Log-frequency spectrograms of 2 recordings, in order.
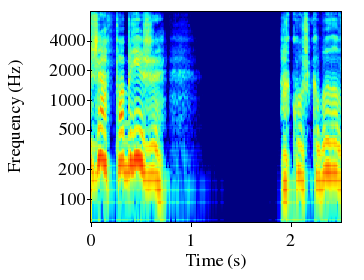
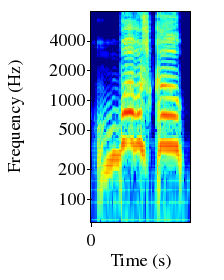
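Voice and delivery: очень высокий детский голос; оправдываться высоко, как краснеющий мальчишка; смущённый мальчик; 12 semitones higher than usual. A narrator's reading. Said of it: "ещё сильнее покраснел Жорик". (смущённо, по-детски высоко)

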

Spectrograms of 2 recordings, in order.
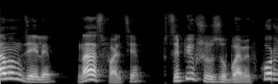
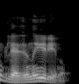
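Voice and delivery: ordinary delivery, nothing marked

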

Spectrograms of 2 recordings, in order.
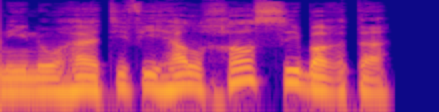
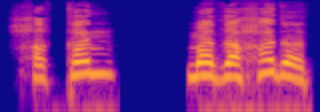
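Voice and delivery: much higher, startled cry; alarmed exclamation; 12 semitones higher than usual. Acted. Laura hearing the plan went wrong, high alarmed cry. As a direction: jolt upright in alarm. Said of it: "هاتفة في انزعاج".

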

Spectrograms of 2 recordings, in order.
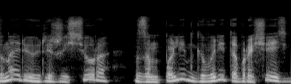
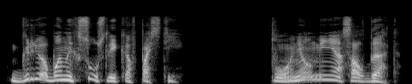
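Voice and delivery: angry tone; 3 semitones higher than usual. Acted. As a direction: bark at him like an enraged officer. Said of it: "продолжил доверительно злым тоном".

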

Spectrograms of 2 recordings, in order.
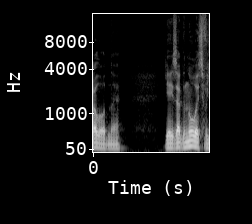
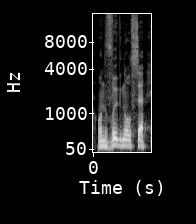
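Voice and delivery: ordinary delivery, nothing marked

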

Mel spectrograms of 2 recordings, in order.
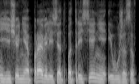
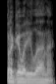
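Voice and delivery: ordinary delivery

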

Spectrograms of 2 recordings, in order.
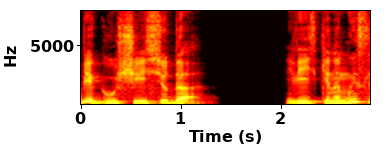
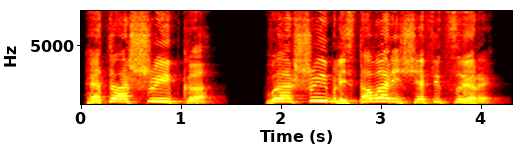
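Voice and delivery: high frantic protest; desperate pleading; 10 semitones higher, 4 dB louder than usual. A narrator's reading. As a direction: plead wildly for mercy. Detained man pleading.

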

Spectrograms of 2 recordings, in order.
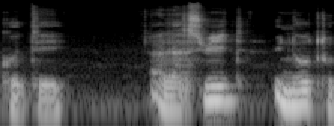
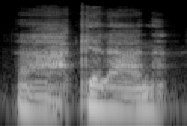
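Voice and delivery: slow, drawn-out groan of dismay; dismayed self-reproach; much slower than usual. Acted. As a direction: curse your own stupidity slowly. Husband striking his forehead in dismay.

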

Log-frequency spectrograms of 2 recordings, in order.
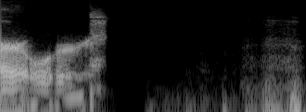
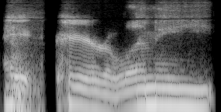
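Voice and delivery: louder quoted "here, let me"; lightly voiced teacher; mock teacher threat; 3 semitones higher, 6 dB louder, slower than usual. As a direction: play the old teacher's threat. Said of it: "a reference that we would make".

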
